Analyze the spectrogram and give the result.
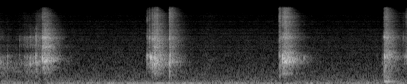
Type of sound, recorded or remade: remade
